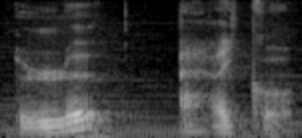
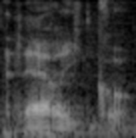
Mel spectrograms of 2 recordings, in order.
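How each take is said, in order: First: The article keeps its vowel before the noun. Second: The article loses its vowel before the noun. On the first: The speaker calls it right. "Вот одна фасолинка – это «le арико»" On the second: The speaker calls it wrong. "но ни в коем случае не «l'арико»"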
